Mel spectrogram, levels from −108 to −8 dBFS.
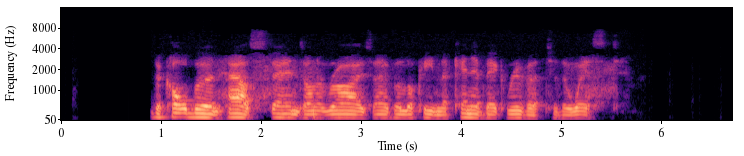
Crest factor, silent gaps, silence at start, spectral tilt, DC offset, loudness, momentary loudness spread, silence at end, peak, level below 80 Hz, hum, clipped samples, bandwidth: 20 dB; none; 0.9 s; -10.5 dB/octave; under 0.1%; -29 LUFS; 10 LU; 1.3 s; -10 dBFS; -72 dBFS; none; under 0.1%; 5.6 kHz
